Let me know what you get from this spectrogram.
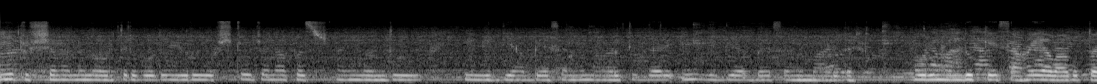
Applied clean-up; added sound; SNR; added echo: none; none; none; none.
